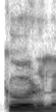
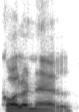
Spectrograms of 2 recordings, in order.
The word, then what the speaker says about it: Colonel: with English for example take the word Colonel c o l o n l now why is it konel and not colonal you you know you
